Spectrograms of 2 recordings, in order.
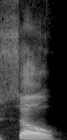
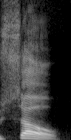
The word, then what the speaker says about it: sow: So this is pronounced the same, but it's spelled different. It has a different spelled differently. Okay, so let's read this. Let's say it together: to sow. To sow.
